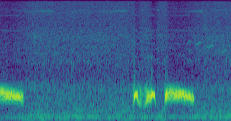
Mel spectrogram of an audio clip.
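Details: Spotted dove, a decoy bird in a stuttering-call contest against an odd-voiced rival: a long level hoot ends one phrase, then a short wavering two-part note leads into another drawn-out coo, with a low rumble underneath.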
